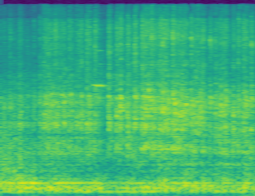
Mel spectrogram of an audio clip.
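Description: A car engine with a newly fitted exhaust turns over and runs with a steady rumbling drone, loud and close, with no speech.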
